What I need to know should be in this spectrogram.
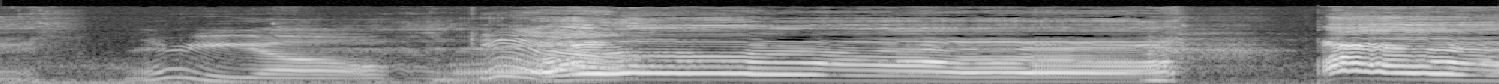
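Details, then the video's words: Alaskan Malamute giving funny noises: a short rising whine, then a long sustained warbling howl that sinks slightly, a brief pause, and a final upward-bending yowl. "Malamute Making Funny Noises"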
